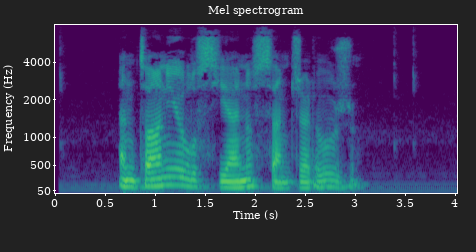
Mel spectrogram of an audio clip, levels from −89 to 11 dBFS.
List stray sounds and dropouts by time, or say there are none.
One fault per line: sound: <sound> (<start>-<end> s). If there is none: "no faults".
no faults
